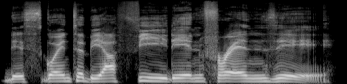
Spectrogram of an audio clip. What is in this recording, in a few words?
Female Troll Threaten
